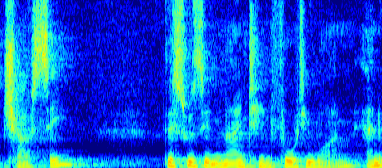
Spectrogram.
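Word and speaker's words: Kyaukse: It's spelt Korksi, it's pronounced Chowsi. This was in 1941, and it was an error. The Chowsi station had already actually been audited by someone else.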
